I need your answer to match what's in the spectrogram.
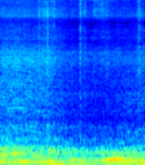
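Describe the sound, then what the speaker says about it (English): A van engine revs with a steady low rumble to catch and pull away, loud and close, sustained throughout with a slight surge near the end; no talking. "Sometimes I have to rev this van up a little bit so that it can catch and start moving."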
